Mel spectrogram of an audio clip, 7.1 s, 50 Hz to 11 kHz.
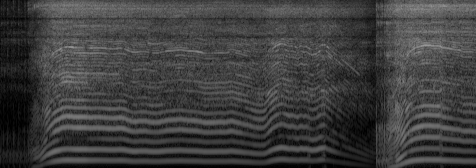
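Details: Husqvarna 562XP chainsaw, reflashed by the shop after dying when hot, not starting and stumbling, hot-restarted without fast idle, cutting on its first full uninterrupted tank: screams to steady high pitch, sags slightly biting wood, revs cleanly again; running healthy.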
